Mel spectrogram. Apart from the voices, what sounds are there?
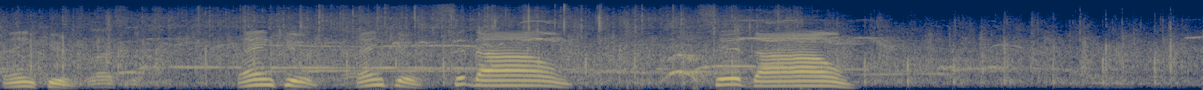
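standing ovation applause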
